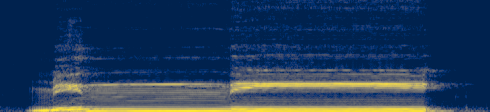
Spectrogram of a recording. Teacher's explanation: نون مشدد میں ہم نے غنہ کیا ہے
